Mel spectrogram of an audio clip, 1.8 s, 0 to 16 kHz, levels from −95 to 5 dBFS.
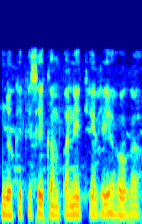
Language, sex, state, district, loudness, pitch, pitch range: Hindi, male, Bihar, Gaya, -24 LUFS, 115 Hz, 110-120 Hz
